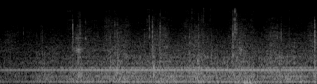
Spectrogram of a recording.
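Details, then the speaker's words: Replacement manual transmission turned by hand out of the car: quiet with faint soft ticks, less play, unlike the removed noisy gearbox with a failed input shaft bearing and 5th gear popping out. "how you don't hear anything there's also it doesn't feel like as much play in the in the way that this feels"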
